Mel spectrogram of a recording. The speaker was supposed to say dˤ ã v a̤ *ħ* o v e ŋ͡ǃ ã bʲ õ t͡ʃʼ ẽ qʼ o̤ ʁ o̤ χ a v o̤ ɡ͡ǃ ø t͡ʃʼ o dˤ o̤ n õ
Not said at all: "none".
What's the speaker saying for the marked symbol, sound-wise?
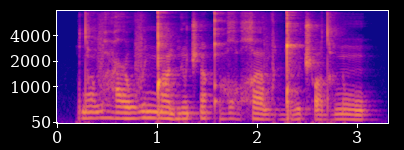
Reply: ʕ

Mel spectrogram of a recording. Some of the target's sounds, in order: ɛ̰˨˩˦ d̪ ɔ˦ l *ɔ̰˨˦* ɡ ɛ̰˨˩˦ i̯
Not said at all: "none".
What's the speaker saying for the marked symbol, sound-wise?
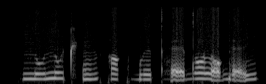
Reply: ɔ̰˨˦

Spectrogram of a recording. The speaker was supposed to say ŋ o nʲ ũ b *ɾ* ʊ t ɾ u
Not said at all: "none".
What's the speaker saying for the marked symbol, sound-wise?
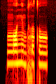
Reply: r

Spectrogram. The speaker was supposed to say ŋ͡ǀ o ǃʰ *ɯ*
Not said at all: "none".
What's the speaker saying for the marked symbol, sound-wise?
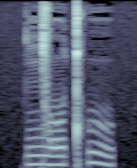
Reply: u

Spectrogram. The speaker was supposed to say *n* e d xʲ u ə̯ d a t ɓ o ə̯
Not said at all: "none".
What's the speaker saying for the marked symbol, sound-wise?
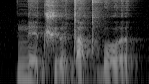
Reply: n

